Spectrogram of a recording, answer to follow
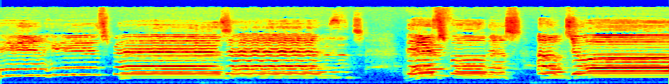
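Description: Two women and a man singing together unaccompanied, in phrases of long held notes with short breaks between them.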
